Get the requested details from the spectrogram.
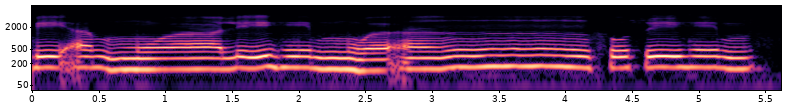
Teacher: بِأَمْوَالِهِمْ میم ساکن کے بعد واو آئی، ظاہر شفوی ہوگا، یہاں پر واو آیا ہے میم ساکن کے بعد، یہاں پر بھی ظاہر شفوی ہوگا۔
